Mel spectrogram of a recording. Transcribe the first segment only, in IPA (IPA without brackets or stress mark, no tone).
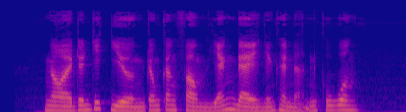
ŋ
